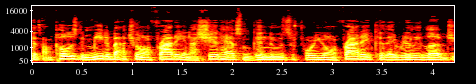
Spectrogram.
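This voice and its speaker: Speaking in an American accent, a man uses a medium pitch and ordinary pitch variation against a quiet background. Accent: strong country. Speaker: podcast host. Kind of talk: personal testimony. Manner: casual, conversational.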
